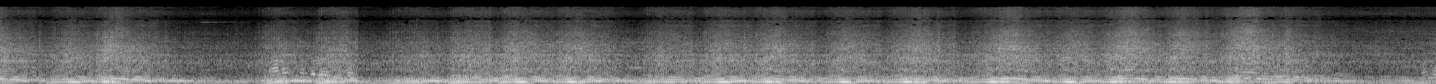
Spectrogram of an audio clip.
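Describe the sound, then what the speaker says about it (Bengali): An Apache RTR 150cc motorcycle engine revs repeatedly in a steady rhythmic pulse of throttle blips, loud and close throughout, with a brief dip near the start. "এখন দেখা যাচ্ছে গাড়ির সাউন্ড"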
